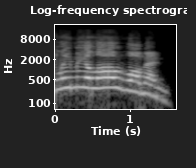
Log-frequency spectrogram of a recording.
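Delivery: high, loud melodramatic brush-off; hammed-up whine. Mocking the ex-cop snapping at his wife. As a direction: wail it like a sulking drama queen. Mock dramatic reply.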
